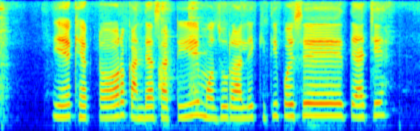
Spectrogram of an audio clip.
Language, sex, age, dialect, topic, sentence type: Marathi, female, 31-35, Varhadi, agriculture, question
